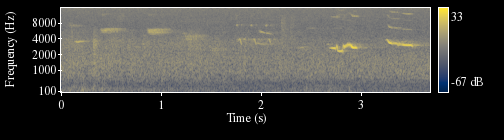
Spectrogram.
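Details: American robin singing at Huntington Central Park, Huntington Beach, Orange County, California: two short whistled, warbling phrases near the end, with faint high thin notes from other birds and low background rumble.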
